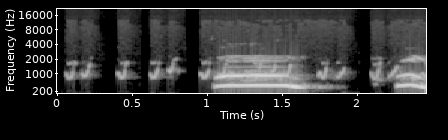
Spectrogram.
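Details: Squeaking baby guinea pigs: short paired peeps repeated at intervals, broken by a long steady whistled squeal lasting about half a second, then more peeps and another drawn-out squeal at the end.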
